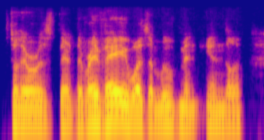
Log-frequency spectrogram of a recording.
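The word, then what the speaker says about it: Réveil: looks like reveal but it's french so i believe that you don't pronounce the l and that's just simply revival so there was there the revere was a movement in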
